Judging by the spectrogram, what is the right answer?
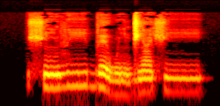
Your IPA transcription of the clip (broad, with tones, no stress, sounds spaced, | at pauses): ʃ ĩ˦ v iː˦ b ɛ˦˨ w ĩ˨ d͡ʒ ã˦ ʃ iː˦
